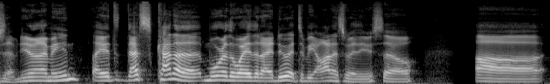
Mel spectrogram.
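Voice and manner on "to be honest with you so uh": ordinary talk, nothing marked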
